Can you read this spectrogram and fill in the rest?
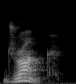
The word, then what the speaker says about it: drunk: Pour le verbe boire, to drink, on a he has drunk. He has drunk. Drunk. Répétez. Drunk. Drunk. Ça s'écrit D-R-U-N-K. C'est avec le DR qui est dur parce que le son R est difficile en anglais.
